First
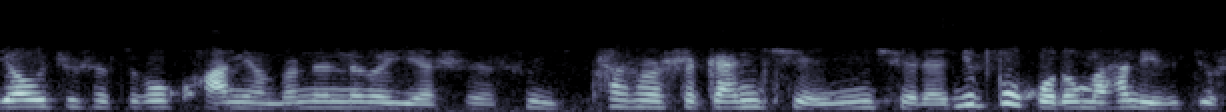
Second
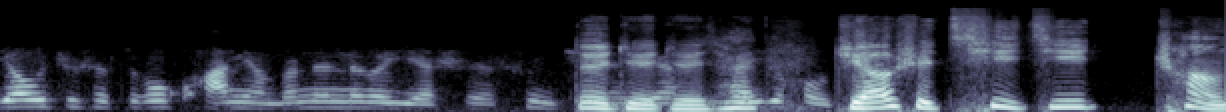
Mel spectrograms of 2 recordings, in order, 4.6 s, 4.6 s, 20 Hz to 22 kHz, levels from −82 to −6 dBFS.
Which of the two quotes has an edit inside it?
first; 2 cuts; at 2.1 s, 3.6 s

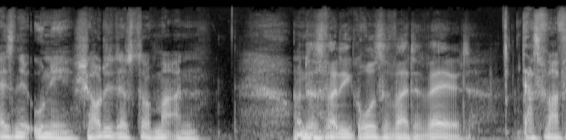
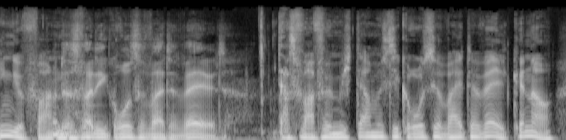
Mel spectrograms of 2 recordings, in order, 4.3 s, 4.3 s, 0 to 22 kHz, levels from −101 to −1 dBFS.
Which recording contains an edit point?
first; 1 cut; at 2.2 s

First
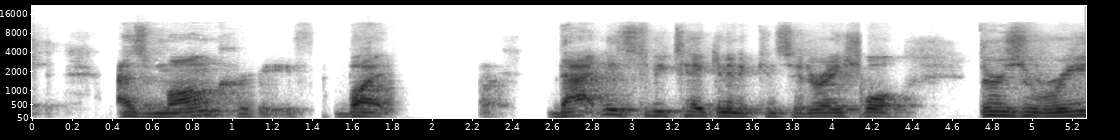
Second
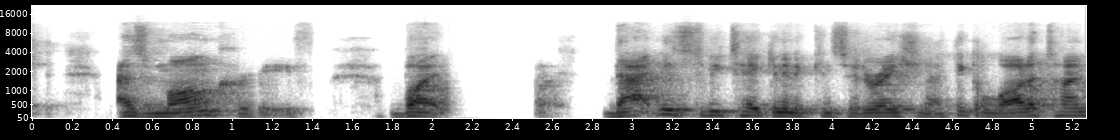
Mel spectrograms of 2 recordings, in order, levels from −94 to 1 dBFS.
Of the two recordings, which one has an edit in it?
first; 2 cuts; at 1.5 s, 4.1 s

